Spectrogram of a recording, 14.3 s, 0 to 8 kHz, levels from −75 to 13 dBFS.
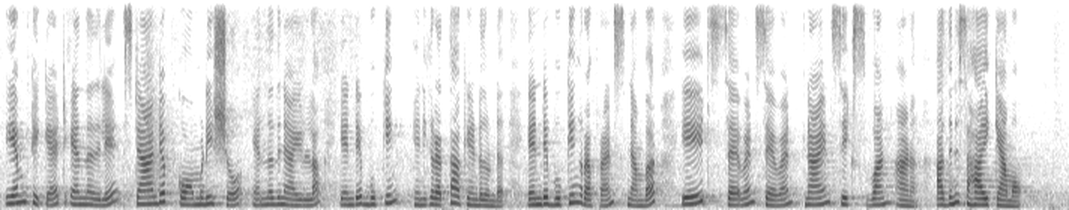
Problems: none marked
